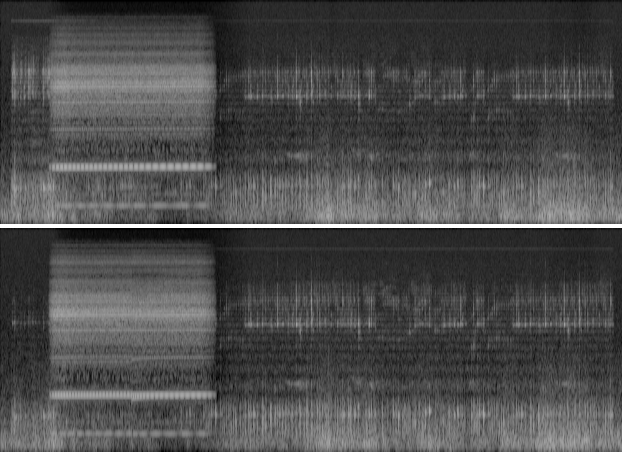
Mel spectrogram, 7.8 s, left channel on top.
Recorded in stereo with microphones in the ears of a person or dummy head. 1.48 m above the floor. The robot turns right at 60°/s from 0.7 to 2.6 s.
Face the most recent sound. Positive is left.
turn(degrees=-165)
